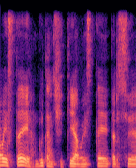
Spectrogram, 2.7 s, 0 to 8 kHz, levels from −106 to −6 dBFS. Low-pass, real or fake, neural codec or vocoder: 7.2 kHz; fake; codec, 44.1 kHz, 3.4 kbps, Pupu-Codec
